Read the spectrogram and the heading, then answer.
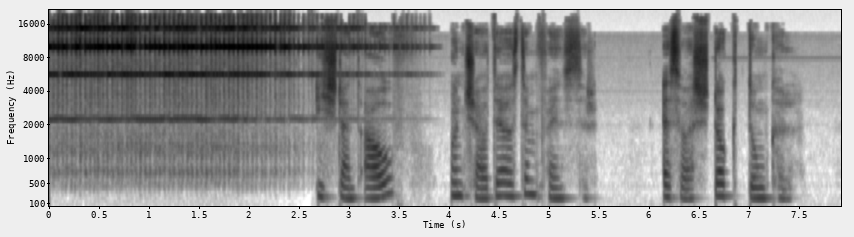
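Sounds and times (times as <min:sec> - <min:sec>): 
alarm clock ringing with high-pitched electronic tone: 0:00.0 - 0:03.8
speech: 0:02.7 - 0:05.5, 0:06.1 - 0:07.5.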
